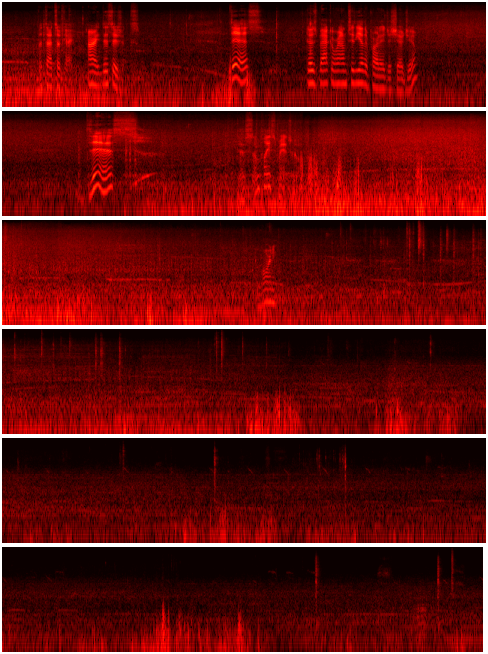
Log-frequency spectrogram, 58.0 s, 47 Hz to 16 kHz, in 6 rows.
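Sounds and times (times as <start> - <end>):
wind rumbling on microphone: 0.0 - 7.2, 8.0 - 58.0
mobility scooter rolling on boardwalk: 0.0 - 52.4.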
